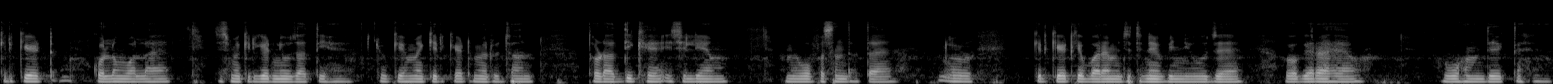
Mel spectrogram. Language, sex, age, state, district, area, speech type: Hindi, male, 18-30, Rajasthan, Nagaur, rural, spontaneous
